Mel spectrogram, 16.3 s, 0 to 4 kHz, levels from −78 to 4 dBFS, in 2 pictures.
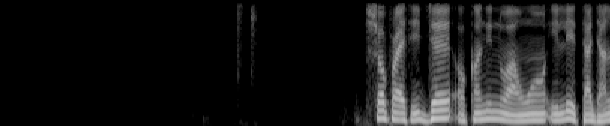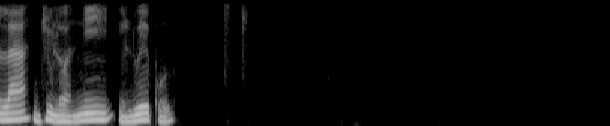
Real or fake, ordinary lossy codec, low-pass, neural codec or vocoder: real; none; 3.6 kHz; none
